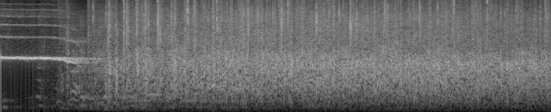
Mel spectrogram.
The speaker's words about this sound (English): You were speaking as the whistle went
